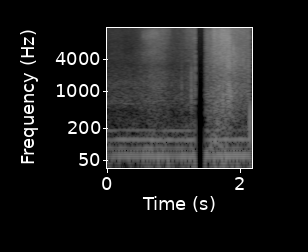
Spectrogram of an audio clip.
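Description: Steady outdoor background noise: a low, even hum with a light hiss. It cuts out for a moment about one and a half seconds in and comes back a little louder.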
